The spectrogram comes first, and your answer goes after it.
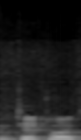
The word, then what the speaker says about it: Mthethwa: Mtetwa.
